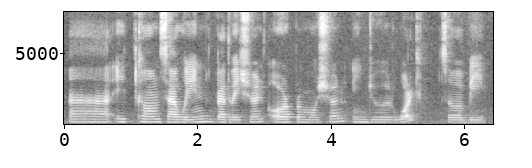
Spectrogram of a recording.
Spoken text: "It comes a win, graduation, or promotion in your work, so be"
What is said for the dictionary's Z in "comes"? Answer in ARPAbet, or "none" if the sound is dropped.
S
